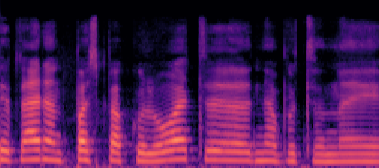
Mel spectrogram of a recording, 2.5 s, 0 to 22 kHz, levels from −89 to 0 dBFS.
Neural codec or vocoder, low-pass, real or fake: autoencoder, 48 kHz, 128 numbers a frame, DAC-VAE, trained on Japanese speech; 14.4 kHz; fake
